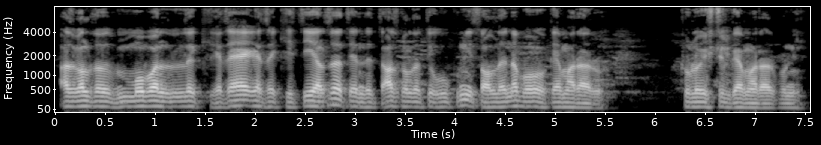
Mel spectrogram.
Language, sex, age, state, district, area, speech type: Nepali, male, 60+, West Bengal, Kalimpong, rural, spontaneous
